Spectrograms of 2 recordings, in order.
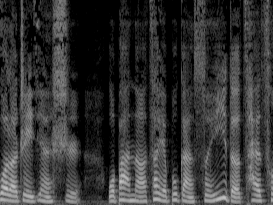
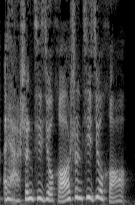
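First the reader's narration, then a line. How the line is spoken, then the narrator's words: Smiling. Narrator (Chinese): 满脸的笑容跟她说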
